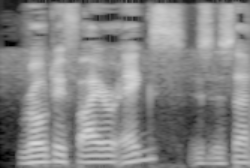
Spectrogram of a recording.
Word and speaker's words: rotifer: of microorganisms, you mentioned, I think it's called rotifier eggs. Is that how you pronounce it? Rotifier, R-O-T-I-F-E-R.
